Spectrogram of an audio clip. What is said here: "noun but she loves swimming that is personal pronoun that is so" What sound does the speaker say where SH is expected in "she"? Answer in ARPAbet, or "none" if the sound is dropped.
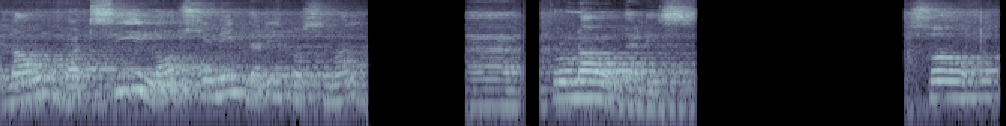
S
